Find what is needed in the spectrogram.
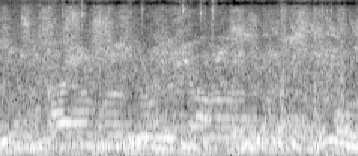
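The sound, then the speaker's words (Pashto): Pigeons coo on a bird-selling street in Kabul, their soft, repeated calls running under a man talking. “د کافروشی کوڅه په کابل کې د مرغانو د پیرو پلور سیب دا کوڅه اوس د پخا په چیر له غنې ګونی ډکنه ده.”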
